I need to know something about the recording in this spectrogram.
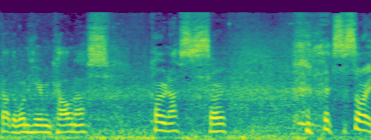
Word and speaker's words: Kaunas: We will see it written with a K-A-U, and our brain will say cow.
